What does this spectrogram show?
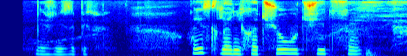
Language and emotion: Russian, sad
